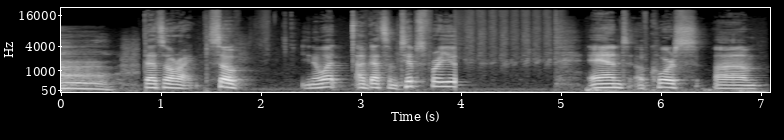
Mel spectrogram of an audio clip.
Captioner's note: growls; rubs hands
